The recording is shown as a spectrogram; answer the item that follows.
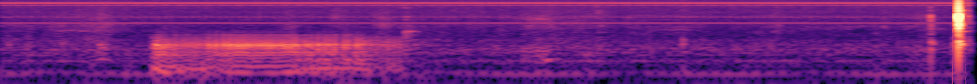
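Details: An old blind dog snoring indoors: one low, rough, buzzing breath lasting just over a second, then quiet room noise and a sharp click at the end.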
